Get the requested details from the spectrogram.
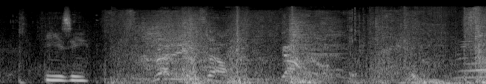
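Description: Blows and clashes of a fight thud loudly.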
